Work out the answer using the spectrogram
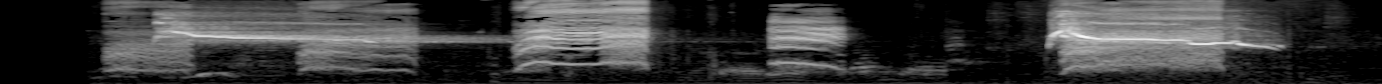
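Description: An eagle gives four loud, harsh screaming calls over about six seconds, some sliding down in high whistled tones. No other sounds stand out.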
